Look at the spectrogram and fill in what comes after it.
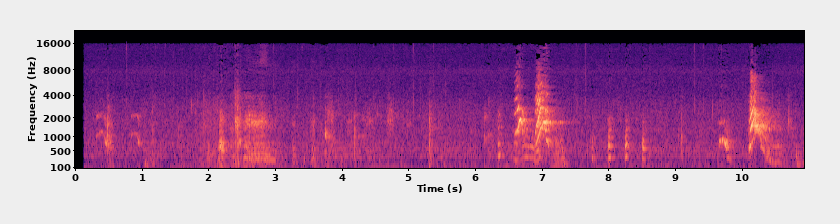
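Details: Siberian Husky puppy yelling at its siblings: scattered short yips and whimpers, then two louder, sharp, rising yelps near the end, with quieter shuffling between.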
